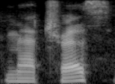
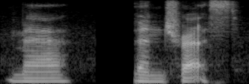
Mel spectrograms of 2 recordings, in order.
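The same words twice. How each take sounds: First: Said in the usual way. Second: "ma", a pause, then "tress"; split into ma, tress. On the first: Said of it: "instead of saying". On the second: Shown as a demonstration. Student imagines another accent, "ma" then "tress" as separate syllables. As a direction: break the word after "ma", leaving the T to "tress". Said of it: "just saying, like".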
